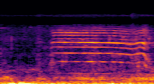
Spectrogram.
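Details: Young farm goat calling in distress after waking alone and finding herself separated from the others napping under a tractor; one quiet, sustained, slightly wavering bleat lasting about a second and a half, over a low rumbling background.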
